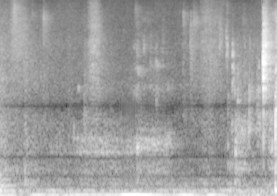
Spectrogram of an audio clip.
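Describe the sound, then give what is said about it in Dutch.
Someone takes a quiet sip of a drink: faint wet slurping and swallowing sounds, low and soft, ending with a small sharp click. No one speaks. “Eerst even een slokje.”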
